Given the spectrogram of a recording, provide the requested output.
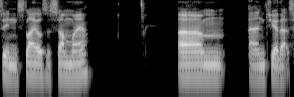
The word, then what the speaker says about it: Slagelse: This photograph, I believe, is taken in my father's parents' house, or certainly it's in Slagelse somewhere. And yeah, that's how the town is pronounced, Slagelse.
